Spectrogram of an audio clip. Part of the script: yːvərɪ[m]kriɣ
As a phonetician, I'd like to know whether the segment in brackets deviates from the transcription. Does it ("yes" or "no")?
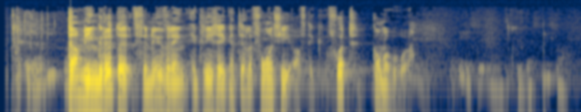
yes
